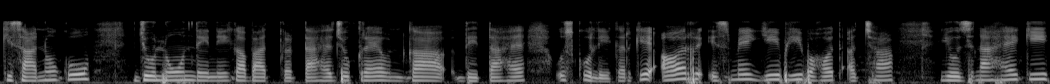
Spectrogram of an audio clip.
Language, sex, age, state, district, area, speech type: Hindi, female, 30-45, Uttar Pradesh, Prayagraj, urban, spontaneous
